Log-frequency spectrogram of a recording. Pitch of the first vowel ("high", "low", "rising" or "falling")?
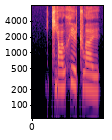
rising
